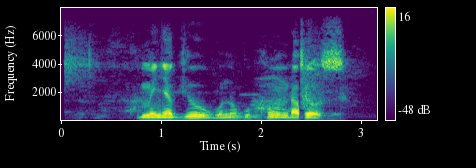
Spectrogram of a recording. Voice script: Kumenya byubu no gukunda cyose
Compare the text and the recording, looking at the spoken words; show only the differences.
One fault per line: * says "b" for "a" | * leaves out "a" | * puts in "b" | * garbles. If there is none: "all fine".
all fine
